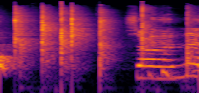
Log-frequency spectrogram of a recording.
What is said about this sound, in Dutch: Daar mag ook best een keer een applaus voor worden gegeven.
